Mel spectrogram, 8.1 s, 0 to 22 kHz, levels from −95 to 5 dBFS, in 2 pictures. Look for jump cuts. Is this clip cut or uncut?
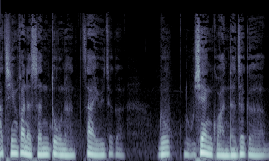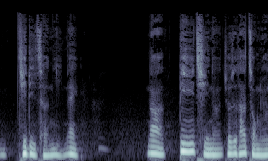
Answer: uncut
